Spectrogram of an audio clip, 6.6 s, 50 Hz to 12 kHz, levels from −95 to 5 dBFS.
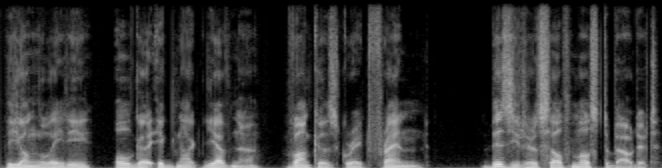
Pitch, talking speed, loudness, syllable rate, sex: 105 Hz, 120 wpm, -18 LUFS, 3.9 syllables/s, male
